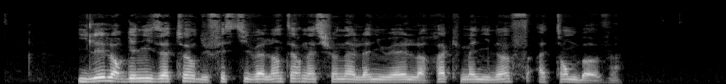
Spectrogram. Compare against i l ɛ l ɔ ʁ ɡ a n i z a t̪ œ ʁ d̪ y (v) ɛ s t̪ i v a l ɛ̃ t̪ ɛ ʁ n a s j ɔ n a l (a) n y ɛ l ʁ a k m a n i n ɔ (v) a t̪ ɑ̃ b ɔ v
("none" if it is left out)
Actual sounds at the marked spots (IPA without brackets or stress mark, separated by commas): f, a, f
